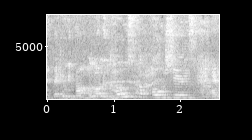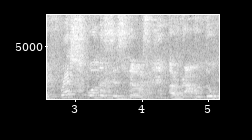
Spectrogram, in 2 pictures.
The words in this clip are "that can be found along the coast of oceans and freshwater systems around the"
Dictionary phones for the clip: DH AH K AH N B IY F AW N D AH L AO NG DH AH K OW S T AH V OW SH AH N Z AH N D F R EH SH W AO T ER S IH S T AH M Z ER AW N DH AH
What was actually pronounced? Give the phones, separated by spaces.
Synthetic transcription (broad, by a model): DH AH K AH N B IY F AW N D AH L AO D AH K OW S T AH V OW SH AH N Z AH N F R EH SH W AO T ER S IH S T AH M Z ER AW N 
